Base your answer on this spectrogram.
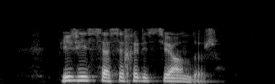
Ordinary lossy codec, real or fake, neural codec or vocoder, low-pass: AAC, 48 kbps; real; none; 5.4 kHz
